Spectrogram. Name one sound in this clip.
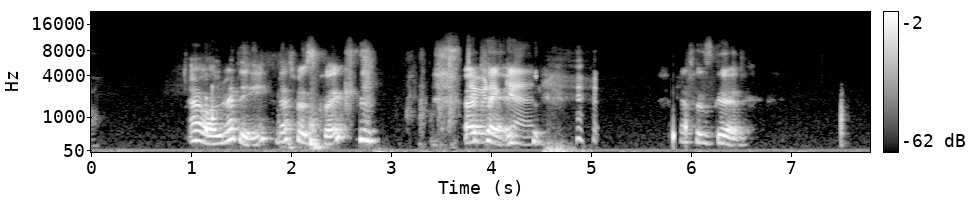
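Two young women laugh close to a microphone.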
